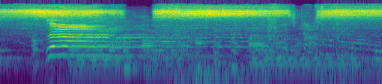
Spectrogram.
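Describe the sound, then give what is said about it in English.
Helium escapes from a balloon punctured on a sharp part of a capsule in a steady, loud high-pitched hiss, joined after a moment by a wavering, reedy squeal that holds and shifts slightly in pitch for several seconds. “Balloon hit sharp part of your capsule. I leaked the helium.”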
